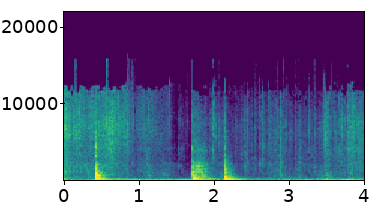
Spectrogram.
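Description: Crinkly rustle of baking paper and freshly iron-fused plastic crisp packets being pressed and handled on a table, with three sharp taps: one about half a second in and two close together near the middle.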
